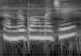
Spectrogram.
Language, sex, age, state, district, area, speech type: Nepali, female, 18-30, West Bengal, Kalimpong, rural, spontaneous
